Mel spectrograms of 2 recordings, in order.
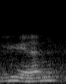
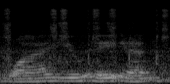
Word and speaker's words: Yuan: China take the name of U.N Dynasty that starts with a y the spelling is y-u-a-n Yuan Dynasty that's the time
